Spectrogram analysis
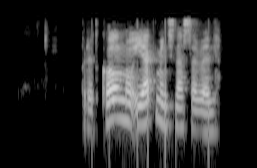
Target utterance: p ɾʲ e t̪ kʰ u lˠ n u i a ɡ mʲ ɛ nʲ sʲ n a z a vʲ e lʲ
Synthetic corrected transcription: p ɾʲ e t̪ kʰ ɔ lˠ n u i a k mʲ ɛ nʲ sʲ n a s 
